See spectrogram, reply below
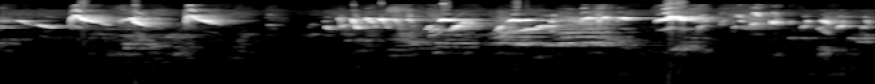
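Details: Buxtomi white-eye lure song for coaxing a bird into singing: rapid high twittering phrases, a brief pause, then a longer run of bright, warbled chirps and trills.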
